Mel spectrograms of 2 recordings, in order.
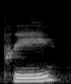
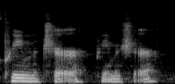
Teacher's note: we have a little bit of secondary stress on pre because we use the tense e sound here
